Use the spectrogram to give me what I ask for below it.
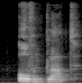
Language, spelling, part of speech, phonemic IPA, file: Dutch, ovenplaat, noun, /ˈoːvə(m)plaːt/, Nl-ovenplaat.ogg
- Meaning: baking tray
